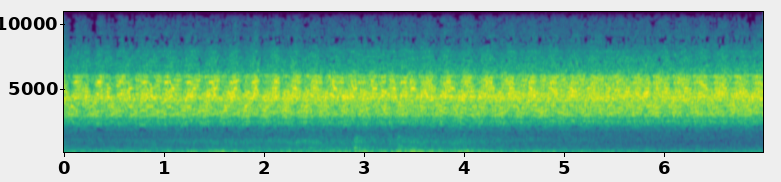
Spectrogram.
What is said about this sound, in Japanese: 朝は朝でねもうここ最近僕もこの音で目が覚めるんですよ。起こされます、セミさん、セミたち。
